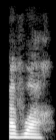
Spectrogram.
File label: "avoir", francés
